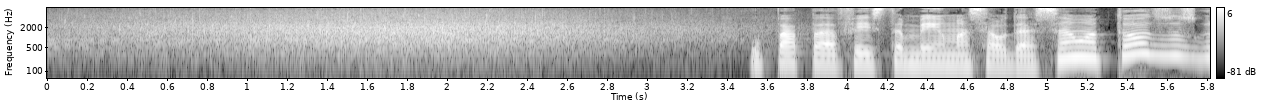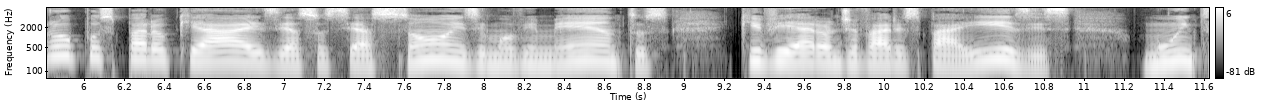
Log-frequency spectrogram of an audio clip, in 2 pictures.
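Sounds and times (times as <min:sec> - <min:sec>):
audience applause: 0:00.0 - 0:03.6
speech: 0:03.5 - 0:11.6.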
